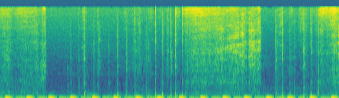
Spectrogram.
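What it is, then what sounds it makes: Hardcover book endpaper. Long nails scratch and tap on the blue paper endpaper inside the cover of an open hardcover book lying flat. A steady, fast rhythm of soft, dry taps and scratchy strokes repeats, with short bright scraping bursts between quiet, low thuds.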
